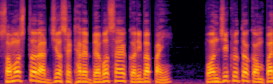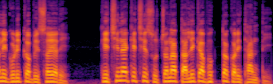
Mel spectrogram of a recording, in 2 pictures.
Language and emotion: Odia, neutral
